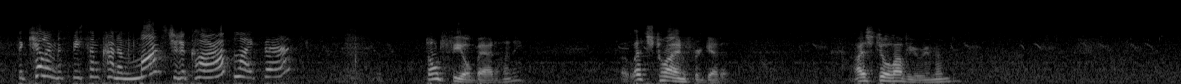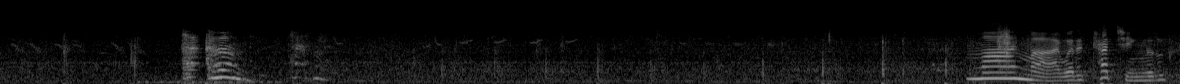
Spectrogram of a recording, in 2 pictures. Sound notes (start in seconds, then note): 13.6 Vicki clears throat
